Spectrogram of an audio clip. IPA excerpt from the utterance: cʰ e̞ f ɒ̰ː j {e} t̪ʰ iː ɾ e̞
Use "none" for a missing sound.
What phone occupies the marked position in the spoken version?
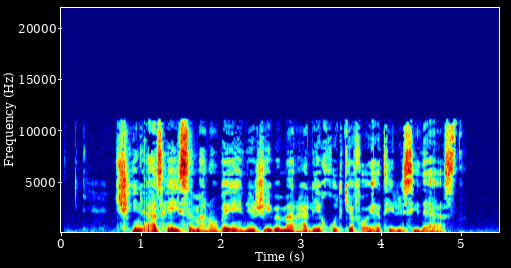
æ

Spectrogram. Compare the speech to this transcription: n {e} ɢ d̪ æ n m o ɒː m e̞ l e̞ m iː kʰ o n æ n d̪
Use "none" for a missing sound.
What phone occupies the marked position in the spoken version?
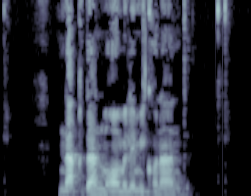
æ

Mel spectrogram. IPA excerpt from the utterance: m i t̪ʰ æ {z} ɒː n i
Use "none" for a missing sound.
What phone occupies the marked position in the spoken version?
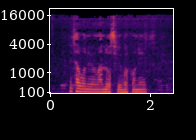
v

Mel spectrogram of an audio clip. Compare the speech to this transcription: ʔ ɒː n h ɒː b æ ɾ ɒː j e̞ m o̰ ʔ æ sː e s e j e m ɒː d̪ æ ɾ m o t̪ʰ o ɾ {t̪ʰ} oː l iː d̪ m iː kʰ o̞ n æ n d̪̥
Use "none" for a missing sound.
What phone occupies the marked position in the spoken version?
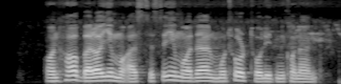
t̪ʰ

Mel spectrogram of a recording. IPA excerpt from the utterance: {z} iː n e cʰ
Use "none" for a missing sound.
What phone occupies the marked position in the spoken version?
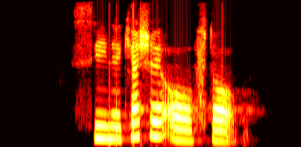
s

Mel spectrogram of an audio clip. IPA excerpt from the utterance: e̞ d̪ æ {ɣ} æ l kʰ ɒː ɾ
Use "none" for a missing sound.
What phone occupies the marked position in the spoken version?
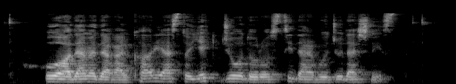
ɣ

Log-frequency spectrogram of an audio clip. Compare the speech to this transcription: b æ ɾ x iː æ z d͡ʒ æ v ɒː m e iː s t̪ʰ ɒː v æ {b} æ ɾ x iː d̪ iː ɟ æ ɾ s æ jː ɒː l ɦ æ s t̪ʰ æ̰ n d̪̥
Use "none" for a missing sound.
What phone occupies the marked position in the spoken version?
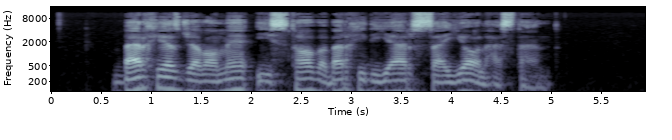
b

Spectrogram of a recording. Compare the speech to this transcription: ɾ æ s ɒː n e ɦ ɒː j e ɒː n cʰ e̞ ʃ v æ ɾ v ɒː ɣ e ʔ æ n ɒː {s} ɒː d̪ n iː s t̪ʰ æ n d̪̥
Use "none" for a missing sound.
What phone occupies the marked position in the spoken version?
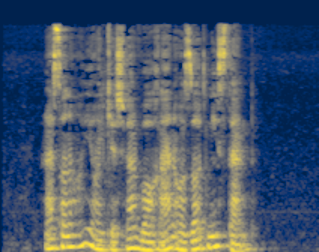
z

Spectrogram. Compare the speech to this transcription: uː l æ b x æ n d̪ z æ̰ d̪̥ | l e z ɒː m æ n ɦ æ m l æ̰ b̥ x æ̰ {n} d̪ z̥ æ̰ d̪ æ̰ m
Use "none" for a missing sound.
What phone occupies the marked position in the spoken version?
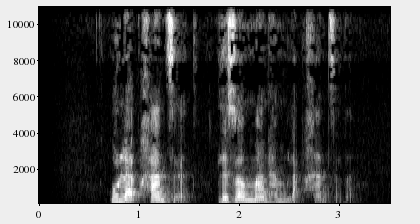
n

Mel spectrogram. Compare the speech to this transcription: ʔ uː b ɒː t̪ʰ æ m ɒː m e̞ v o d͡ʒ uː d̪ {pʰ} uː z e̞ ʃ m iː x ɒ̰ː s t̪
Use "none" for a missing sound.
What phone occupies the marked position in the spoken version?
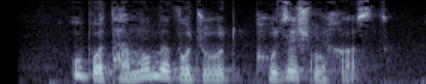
pʰ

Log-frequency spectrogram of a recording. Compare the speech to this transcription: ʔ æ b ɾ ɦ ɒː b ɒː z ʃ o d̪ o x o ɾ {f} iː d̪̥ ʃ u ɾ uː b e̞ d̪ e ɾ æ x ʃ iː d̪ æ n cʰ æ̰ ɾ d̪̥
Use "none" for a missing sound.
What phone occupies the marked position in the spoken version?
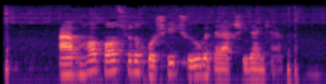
ʃ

